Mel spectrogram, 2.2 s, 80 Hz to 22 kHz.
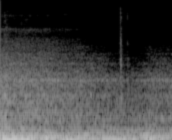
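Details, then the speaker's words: Old V10 truck, owner suspects a fuel-line check valve bleeding pressure back to the tank and possibly a faulty idle solenoid; after starting and idling low it now revs up and settles into an even, steady, healthy deep rumble. "So anyways, boy, this V10, she runs cool, this old girl."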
